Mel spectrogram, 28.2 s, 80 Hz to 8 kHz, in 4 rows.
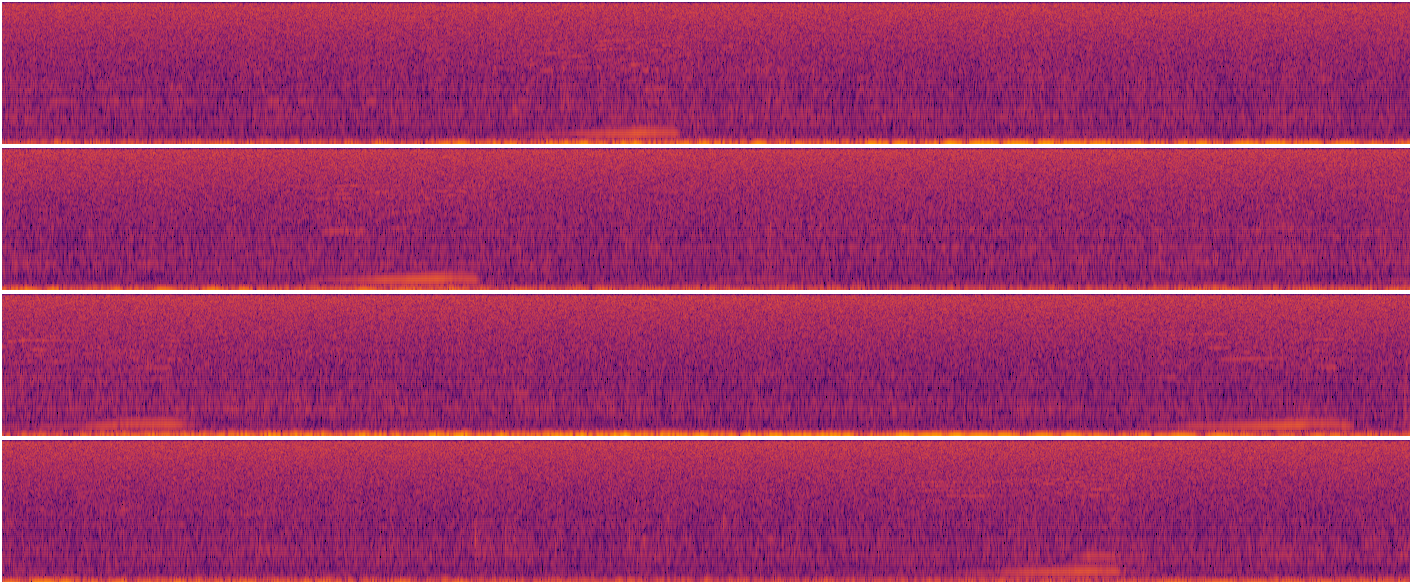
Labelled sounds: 14.1	14.4	humpback whale, 2.8 to 3.0 kHz
20.2	20.5	humpback whale, 2.0 to 2.1 kHz

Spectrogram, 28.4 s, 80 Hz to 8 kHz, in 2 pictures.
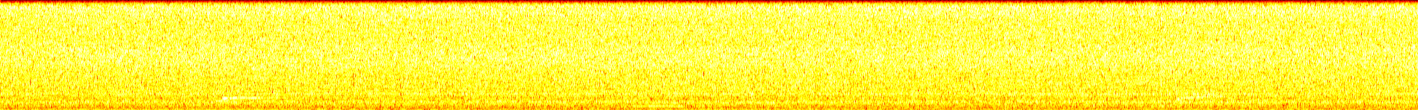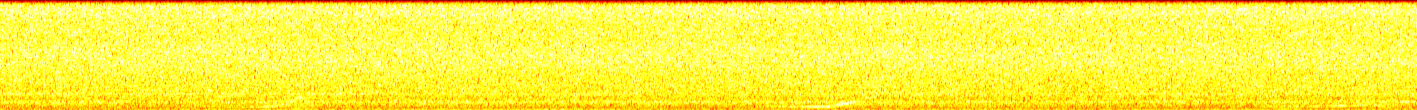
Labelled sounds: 2.2	2.6	humpback whale, 0.80 to 1.0 kHz
11.8	12.1	humpback whale, 0.83 to 1.2 kHz

